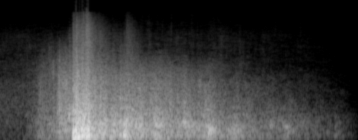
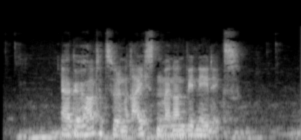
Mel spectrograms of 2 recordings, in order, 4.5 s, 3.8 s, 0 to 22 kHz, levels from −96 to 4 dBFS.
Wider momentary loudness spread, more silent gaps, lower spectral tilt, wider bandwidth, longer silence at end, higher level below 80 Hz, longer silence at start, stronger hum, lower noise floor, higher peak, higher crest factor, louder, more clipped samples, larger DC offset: first, 24 LU vs 15 LU; neither; first, -7.5 dB/octave vs -5.5 dB/octave; first, 13 kHz vs 9.8 kHz; first, 1.45 s vs 0 s; about the same, -26 dBFS vs -28 dBFS; first, 0.6 s vs 0.2 s; neither; first, -61 dBFS vs -38 dBFS; about the same, 0 dBFS vs -2 dBFS; about the same, 20 dB vs 16 dB; about the same, -18 LUFS vs -17 LUFS; first, 0.1% vs under 0.1%; neither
